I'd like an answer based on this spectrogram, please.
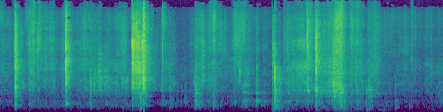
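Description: Corrugated cardboard box being torn open along its strip and handled: scraping, tearing and sharp knocks of cardboard, loudest about three seconds in and again in the second half.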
